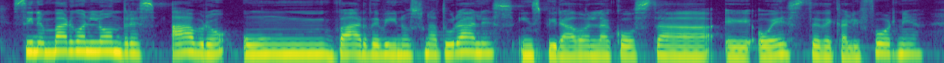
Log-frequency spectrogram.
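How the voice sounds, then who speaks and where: A woman's voice: medium pitch, steady tone, normal speed, darkish tone. A woman from the Dominican Republic, a sommelier guest talking through her answers in a casual podcast interview, with many small restarts. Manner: reflective, restarts often, eh fillers.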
